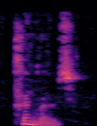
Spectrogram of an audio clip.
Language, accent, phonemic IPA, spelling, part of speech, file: English, Southern England, /ˈpɹɪm.ɹəʊz/, primrose, noun / adjective / verb, LL-Q1860 (eng)-primrose.wav
- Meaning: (noun) 1. A flowering plant of the genus Primula 2. A flowering plant of the genus Primula.: Specifically, the species Primula acaulis (syn. Primula vulgaris), also called common primrose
